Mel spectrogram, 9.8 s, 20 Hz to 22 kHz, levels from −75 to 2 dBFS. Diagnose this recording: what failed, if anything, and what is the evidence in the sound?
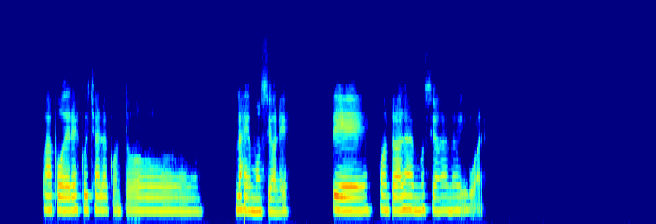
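A small jump in the speech at 3.67 s and 5.69 s, each skipping about 10 ms, are likely dropped buffers (overrun) at the driver or buffer stage.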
